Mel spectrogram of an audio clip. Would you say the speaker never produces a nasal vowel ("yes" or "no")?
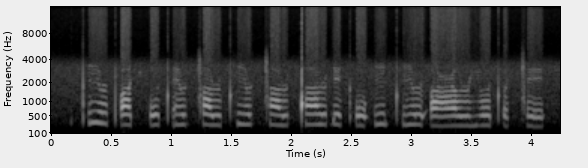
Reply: no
